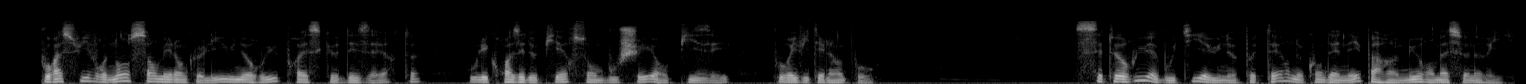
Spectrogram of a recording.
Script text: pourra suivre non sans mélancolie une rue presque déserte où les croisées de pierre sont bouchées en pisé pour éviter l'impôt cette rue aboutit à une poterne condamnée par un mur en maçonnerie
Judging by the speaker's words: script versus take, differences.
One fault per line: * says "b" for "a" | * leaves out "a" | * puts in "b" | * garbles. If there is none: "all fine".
all fine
